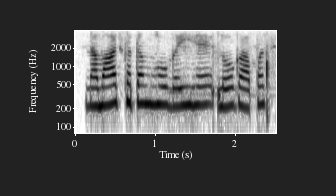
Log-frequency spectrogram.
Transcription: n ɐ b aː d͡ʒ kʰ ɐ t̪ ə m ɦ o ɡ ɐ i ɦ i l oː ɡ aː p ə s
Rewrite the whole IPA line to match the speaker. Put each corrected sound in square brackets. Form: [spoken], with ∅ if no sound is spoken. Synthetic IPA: n ɐ [m] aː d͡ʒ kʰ ɐ t̪ ə m ɦ o ɡ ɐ i ɦ [ɛ] l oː ɡ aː p ə s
